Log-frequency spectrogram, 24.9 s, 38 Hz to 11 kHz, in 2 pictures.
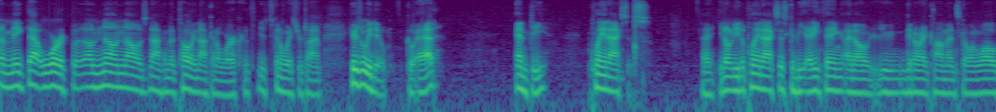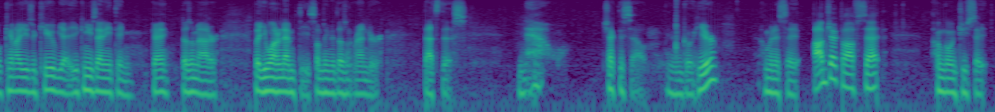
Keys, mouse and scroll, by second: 7.9-20.9 drag, 22.6 click.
